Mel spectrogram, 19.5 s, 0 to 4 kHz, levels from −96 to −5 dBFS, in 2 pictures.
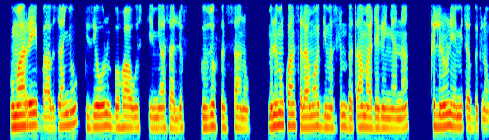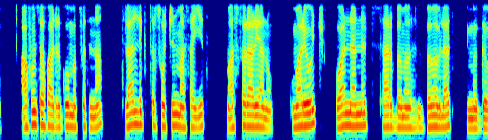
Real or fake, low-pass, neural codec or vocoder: real; 3.6 kHz; none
